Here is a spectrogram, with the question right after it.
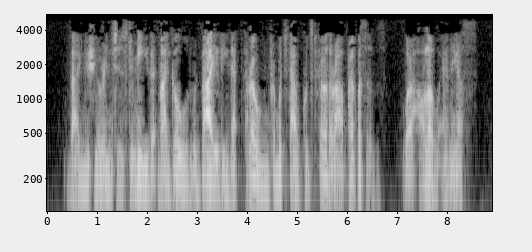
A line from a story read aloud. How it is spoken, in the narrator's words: Otha was saying in that gurgling rumble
